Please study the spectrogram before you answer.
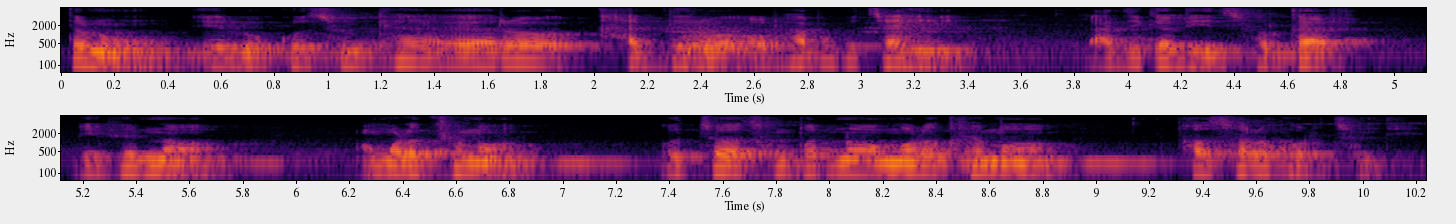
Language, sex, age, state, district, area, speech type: Odia, male, 60+, Odisha, Puri, urban, spontaneous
